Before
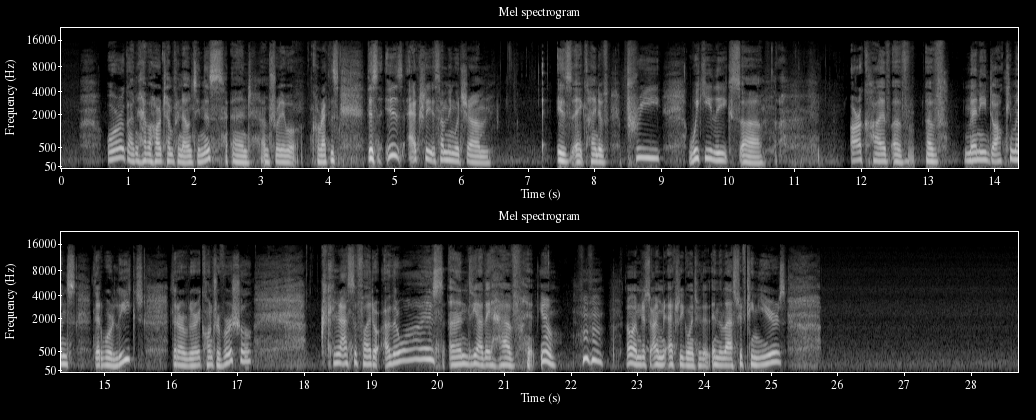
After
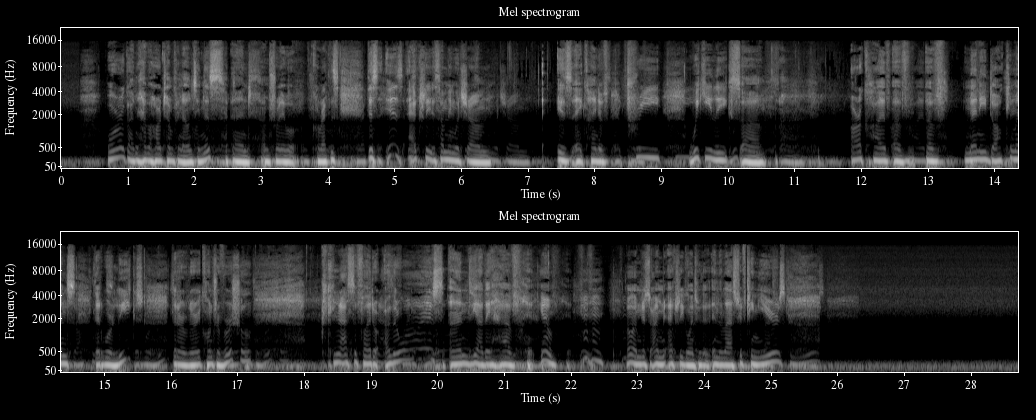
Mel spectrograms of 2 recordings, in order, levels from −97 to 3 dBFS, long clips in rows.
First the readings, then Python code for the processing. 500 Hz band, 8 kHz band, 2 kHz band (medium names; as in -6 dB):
under -30 dB, +6.0 dB, -11.5 dB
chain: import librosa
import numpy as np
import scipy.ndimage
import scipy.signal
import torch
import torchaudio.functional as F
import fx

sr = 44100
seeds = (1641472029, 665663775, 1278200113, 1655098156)

y = scipy.signal.sosfilt(scipy.signal.ellip(3, 1.0, 40, [130.0, 3400.0], 'bandstop', fs=sr, output='sos'), x)
y = y + 10.0 ** (-18.0 / 20.0) * np.pad(y, (int(586 * sr / 1000.0), 0))[:len(y)]
y = y * 10.0 ** (7.0 / 20.0)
